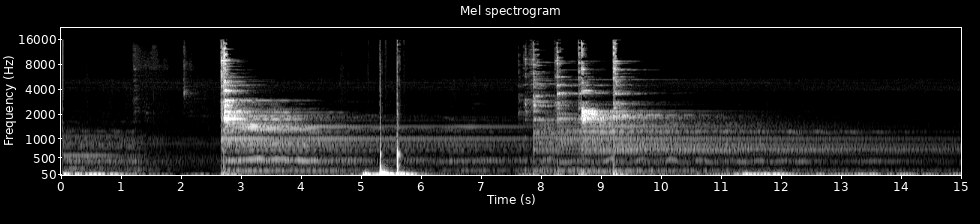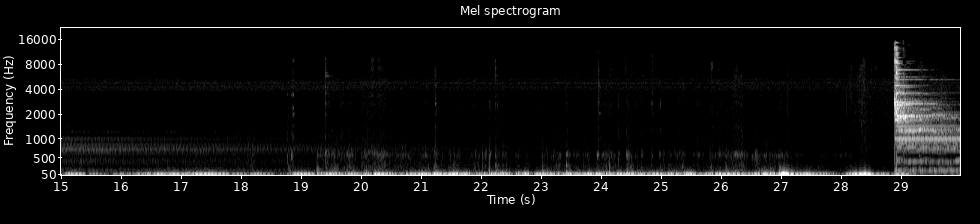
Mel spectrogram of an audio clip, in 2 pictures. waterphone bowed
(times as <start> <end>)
28.9 29.9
